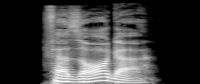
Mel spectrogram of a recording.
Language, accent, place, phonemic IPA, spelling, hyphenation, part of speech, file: German, Germany, Berlin, /fɛɐ̯ˈzɔrɡɐ/, Versorger, Ver‧sor‧ger, noun, De-Versorger.ogg
- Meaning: agent noun of versorgen; supplier, provider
